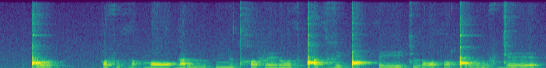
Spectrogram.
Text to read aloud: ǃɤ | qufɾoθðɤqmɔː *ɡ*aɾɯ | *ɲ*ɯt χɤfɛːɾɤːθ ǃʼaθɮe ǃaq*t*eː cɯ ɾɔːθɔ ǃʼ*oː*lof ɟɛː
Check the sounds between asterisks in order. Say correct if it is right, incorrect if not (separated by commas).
correct, correct, incorrect, incorrect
